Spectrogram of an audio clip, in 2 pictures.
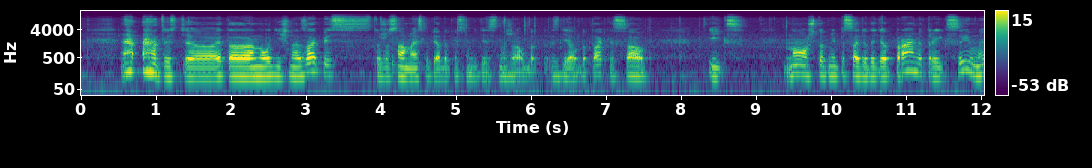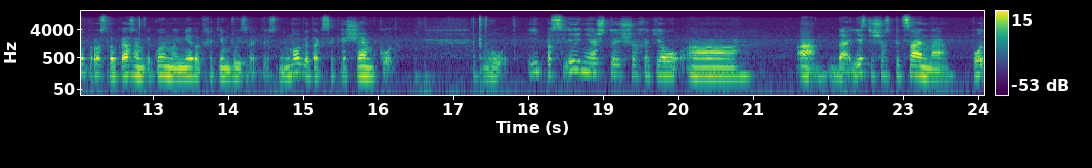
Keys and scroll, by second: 6.9 Tab, 17.4 shift+Return.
